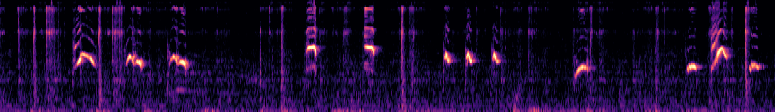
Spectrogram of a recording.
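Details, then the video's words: Caged greater green leafbird singing during stamina training: scattered whistled and sharp chirped notes, some slurred upward, irregularly spaced, with clicks and wing rustles in the background. "Solusi cucak ijo tanpa umbaran"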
